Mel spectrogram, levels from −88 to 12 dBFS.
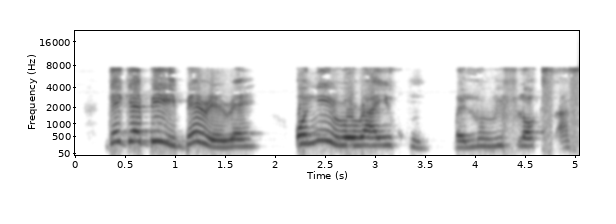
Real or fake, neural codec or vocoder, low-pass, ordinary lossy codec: real; none; 7.2 kHz; MP3, 48 kbps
